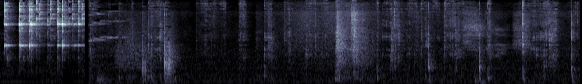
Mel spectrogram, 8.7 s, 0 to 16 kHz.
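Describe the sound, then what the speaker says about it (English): Teaspoons tapping and clinking against a glass bowl as leveled spoonfuls of nutmeg and cinnamon go into sifted flour for a Jamaican Christmas cake, light close clinks and scrapes scattered through a quiet kitchen. "now I'm gonna add 2 leveled teaspoons of nutmeg and cinnamon"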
